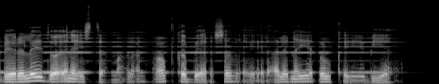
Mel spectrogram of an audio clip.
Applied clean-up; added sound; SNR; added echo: neural mask model RNNoise.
